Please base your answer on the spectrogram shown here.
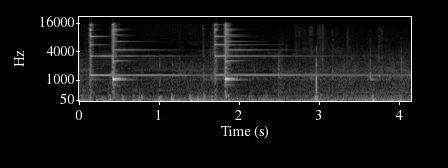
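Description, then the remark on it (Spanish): A bright bell rings in front of a church in two quick double strikes about a second and a half apart, its clear tone lingering between them over a low background rumble, with no talking. “suene la campana, ¿verdad?”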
